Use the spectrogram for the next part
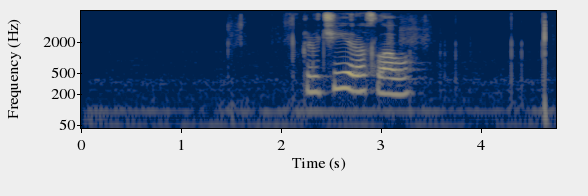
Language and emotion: Russian, neutral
